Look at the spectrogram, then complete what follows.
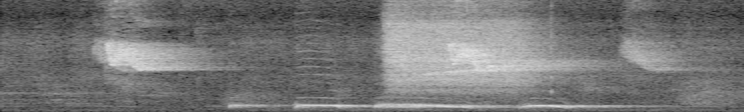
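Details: Spotted dove used as a varied-voice decoy to train young doves: a clear run of mellow, purring coos, about two per second, with a sharp high chirp before and a hissy high burst over the middle.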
